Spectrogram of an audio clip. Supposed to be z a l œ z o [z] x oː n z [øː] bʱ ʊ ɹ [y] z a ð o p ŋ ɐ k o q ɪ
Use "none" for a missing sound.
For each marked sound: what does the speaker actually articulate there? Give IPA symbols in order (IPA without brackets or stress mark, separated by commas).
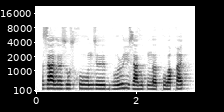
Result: z, øː, y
